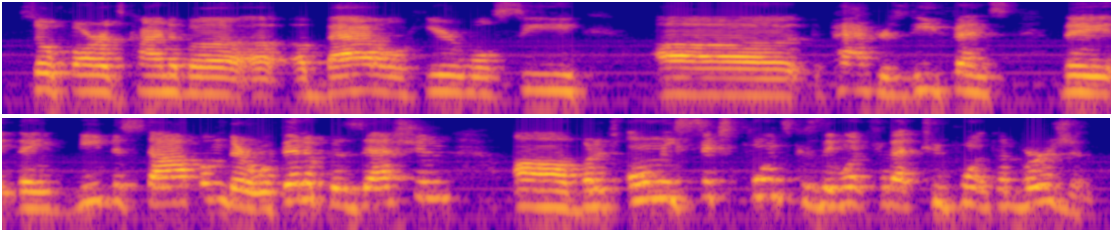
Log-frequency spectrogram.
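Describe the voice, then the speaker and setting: A man co-commentating on a sports stream, chatting casually and giving score updates in a hesitant, low-key way. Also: moderate pace, low-quality recording.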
